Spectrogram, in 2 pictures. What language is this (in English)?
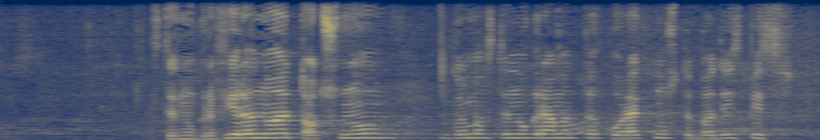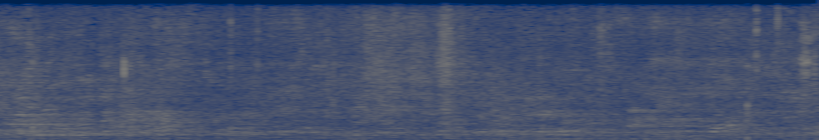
Bulgarian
